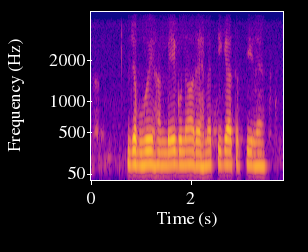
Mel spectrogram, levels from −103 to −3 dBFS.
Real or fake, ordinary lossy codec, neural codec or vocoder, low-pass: fake; Opus, 24 kbps; codec, 16 kHz, 0.9 kbps, LongCat-Audio-Codec; 3.6 kHz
